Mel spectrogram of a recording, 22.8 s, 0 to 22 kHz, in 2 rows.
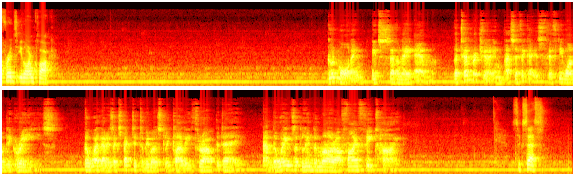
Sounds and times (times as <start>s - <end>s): Speech: 0.0s - 1.2s, 6.5s - 19.5s, 21.6s - 22.4s.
